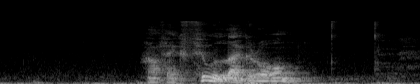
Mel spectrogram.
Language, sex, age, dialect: Faroese, male, 36-60, Norðurstreymoy/Eysturoy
